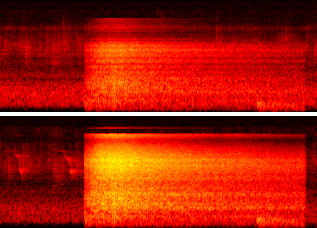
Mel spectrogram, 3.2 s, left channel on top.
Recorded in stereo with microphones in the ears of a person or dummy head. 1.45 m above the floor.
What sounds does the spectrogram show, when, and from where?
0.8 s breathing: 75° right (ahead or behind)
